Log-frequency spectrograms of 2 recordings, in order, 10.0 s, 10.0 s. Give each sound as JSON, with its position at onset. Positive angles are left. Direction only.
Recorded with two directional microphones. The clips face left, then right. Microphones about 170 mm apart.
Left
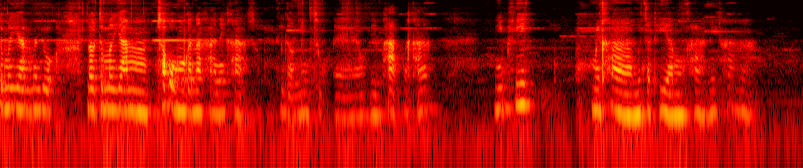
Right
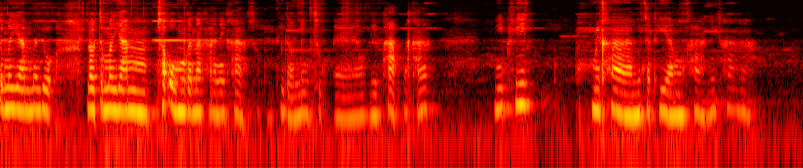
{"t": 0.0, "sound": "speech", "side_deg": -30}
{"t": 6.1, "sound": "speech", "side_deg": -5}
